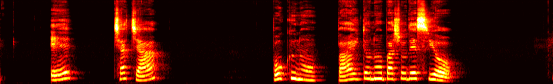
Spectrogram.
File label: japanese Dialogue; 7.0 Expanding Your Japanese Toolkit (2)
